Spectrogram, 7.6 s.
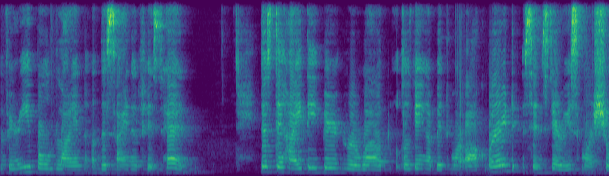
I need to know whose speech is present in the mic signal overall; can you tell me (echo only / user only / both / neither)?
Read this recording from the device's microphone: echo only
